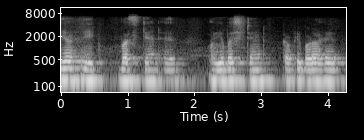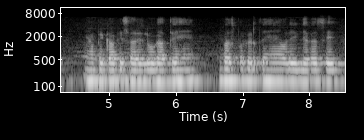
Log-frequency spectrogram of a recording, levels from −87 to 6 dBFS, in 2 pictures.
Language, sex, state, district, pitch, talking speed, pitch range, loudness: Hindi, male, Chhattisgarh, Kabirdham, 135 Hz, 180 wpm, 135-140 Hz, -17 LUFS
